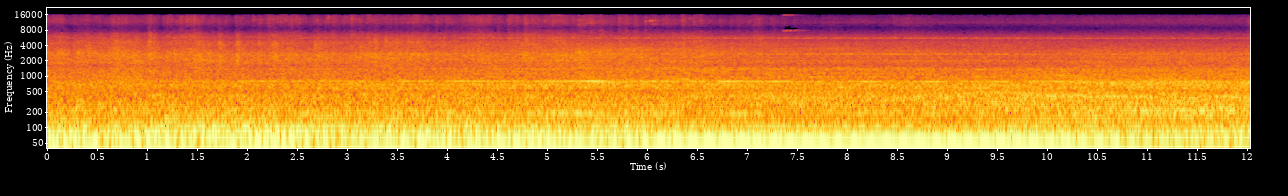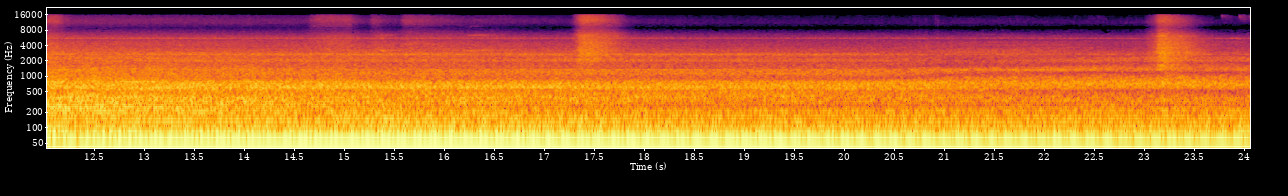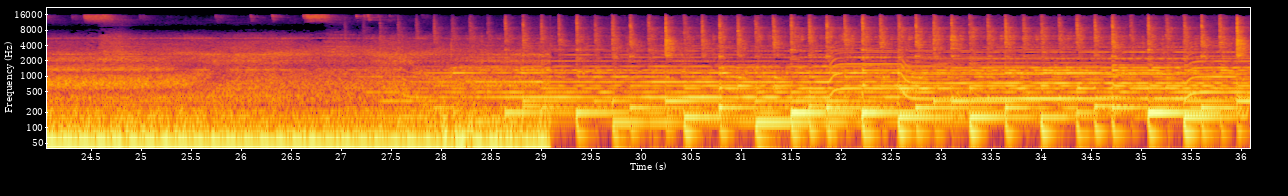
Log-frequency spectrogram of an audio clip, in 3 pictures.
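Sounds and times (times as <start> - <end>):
freight train rumbling past: 0.0 - 36.0
locomotive engine drone: 0.0 - 36.0.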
